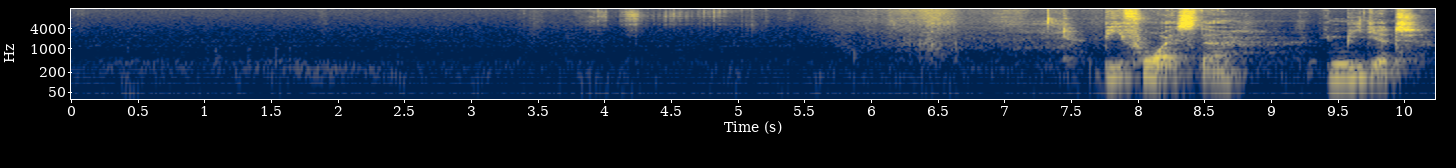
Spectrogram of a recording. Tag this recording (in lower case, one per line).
speech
